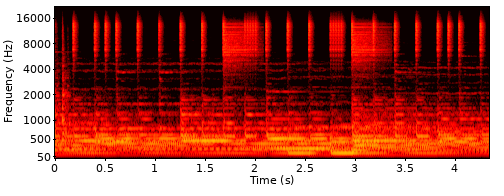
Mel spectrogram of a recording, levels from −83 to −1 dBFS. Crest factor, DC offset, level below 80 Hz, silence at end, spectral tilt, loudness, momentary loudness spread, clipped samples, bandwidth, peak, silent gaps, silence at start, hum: 18 dB; under 0.1%; -82 dBFS; 0 s; -4.5 dB/octave; -32 LUFS; 4 LU; under 0.1%; over 20 kHz; -16 dBFS; none; 0 s; 50 Hz at -65 dBFS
